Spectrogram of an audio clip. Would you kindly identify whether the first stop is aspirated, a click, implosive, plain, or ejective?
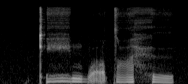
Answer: ejective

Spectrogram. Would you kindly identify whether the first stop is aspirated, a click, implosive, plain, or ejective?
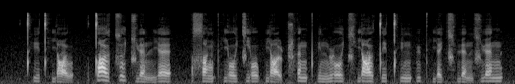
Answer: aspirated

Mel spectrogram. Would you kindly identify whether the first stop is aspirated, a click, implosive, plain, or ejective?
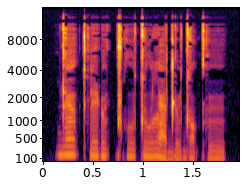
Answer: plain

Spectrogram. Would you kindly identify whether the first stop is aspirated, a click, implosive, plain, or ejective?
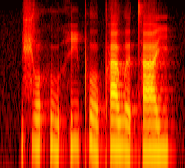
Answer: aspirated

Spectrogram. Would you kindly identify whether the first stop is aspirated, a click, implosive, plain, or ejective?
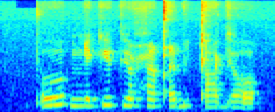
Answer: ejective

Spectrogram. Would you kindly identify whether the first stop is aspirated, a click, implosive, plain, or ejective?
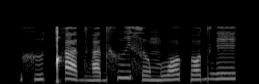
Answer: click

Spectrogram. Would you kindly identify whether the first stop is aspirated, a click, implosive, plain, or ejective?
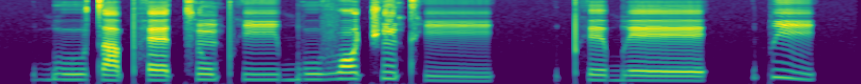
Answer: implosive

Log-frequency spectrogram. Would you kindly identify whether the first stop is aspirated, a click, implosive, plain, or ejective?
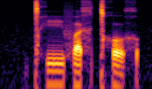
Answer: click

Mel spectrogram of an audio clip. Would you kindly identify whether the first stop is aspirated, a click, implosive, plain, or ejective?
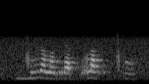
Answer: click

